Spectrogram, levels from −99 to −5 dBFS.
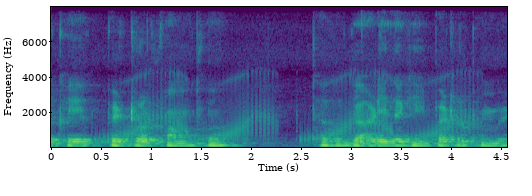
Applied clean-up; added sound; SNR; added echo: none; Animal; 18 dB; reverberation time 0.8 s.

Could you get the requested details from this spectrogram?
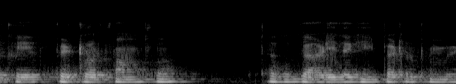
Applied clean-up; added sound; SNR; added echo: neural separator model SepFormer DNS4.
